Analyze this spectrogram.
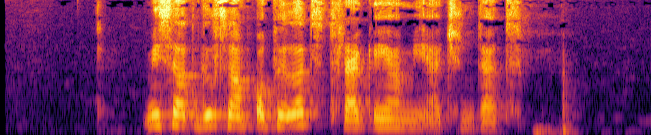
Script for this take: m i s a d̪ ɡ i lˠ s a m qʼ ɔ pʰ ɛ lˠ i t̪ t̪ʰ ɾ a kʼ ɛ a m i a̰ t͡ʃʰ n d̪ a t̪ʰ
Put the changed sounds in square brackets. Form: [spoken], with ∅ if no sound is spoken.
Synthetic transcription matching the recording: m i s a d̪ ɡ i lˠ s a m qʼ ɔ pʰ ɛ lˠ [a] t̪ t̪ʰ ɾ a kʼ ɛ a m i a̰ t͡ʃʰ n d̪ a t̪ʰ

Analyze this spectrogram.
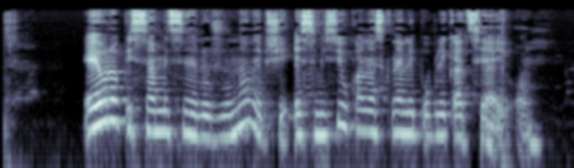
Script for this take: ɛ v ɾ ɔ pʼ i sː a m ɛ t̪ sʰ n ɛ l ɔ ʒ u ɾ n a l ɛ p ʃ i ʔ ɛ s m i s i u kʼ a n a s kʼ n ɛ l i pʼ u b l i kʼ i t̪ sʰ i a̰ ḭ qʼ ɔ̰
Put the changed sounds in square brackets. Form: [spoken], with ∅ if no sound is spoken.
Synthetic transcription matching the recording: ɛ v ɾ ɔ pʼ i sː a m ɛ t̪ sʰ n ɛ [ɾ] ɔ ʒ u ɾ n a l ɛ p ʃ i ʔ ɛ s m i s i u kʼ a n a s kʼ n ɛ l i pʼ u b l i kʼ [a] t̪ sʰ i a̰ ḭ qʼ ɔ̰

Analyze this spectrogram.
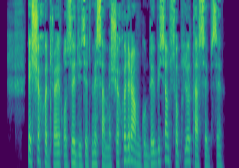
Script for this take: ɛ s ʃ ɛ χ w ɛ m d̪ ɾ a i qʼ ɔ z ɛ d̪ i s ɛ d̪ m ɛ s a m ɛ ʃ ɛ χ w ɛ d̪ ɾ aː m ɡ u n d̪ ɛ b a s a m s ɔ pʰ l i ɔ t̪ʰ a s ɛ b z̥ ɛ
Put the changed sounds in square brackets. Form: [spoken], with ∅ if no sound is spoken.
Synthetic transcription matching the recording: ɛ s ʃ ɛ χ w ɛ [∅] d̪ ɾ a i qʼ ɔ z ɛ d̪ i [z] ɛ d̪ m ɛ s a m ɛ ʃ ɛ χ w ɛ d̪ ɾ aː m ɡ u n d̪ ɛ b [i] s a m s ɔ pʰ l i ɔ t̪ʰ a s ɛ b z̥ ɛ

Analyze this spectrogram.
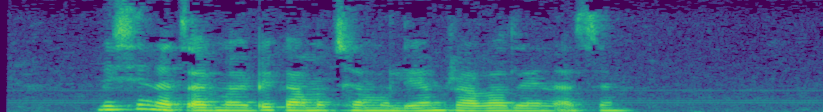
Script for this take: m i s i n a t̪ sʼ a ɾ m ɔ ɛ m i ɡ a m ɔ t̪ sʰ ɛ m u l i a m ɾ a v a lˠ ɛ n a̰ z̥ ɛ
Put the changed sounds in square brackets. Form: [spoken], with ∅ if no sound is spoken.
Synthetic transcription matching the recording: m i s i n a t̪ sʼ a ɾ m ɔ ɛ [b] i ɡ a m ɔ t̪ sʰ ɛ m u l i a m ɾ a v a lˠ ɛ n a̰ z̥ ɛ

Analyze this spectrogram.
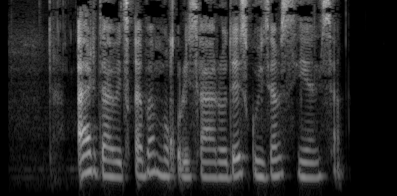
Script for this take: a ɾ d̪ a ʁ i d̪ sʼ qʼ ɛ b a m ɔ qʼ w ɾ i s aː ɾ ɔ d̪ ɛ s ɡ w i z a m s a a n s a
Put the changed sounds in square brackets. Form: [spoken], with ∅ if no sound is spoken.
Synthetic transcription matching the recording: a ɾ d̪ a [v] i [t̪] sʼ qʼ ɛ b a m ɔ qʼ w ɾ i s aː ɾ ɔ d̪ ɛ s ɡ w i z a m s [i] a n s a

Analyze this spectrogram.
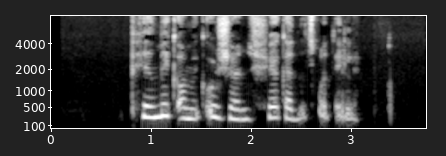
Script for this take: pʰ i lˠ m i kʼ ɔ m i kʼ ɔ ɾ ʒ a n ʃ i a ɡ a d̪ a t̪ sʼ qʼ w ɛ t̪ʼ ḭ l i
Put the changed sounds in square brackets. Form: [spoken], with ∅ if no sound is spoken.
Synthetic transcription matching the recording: pʰ i lˠ m i kʼ ɔ m i kʼ [u] ɾ ʒ a n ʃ i a ɡ a d̪ a t̪ sʼ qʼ w ɛ t̪ʼ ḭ l i

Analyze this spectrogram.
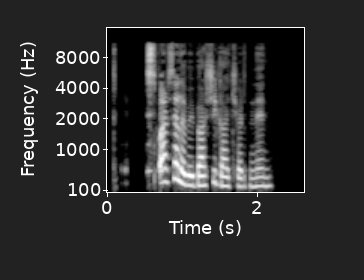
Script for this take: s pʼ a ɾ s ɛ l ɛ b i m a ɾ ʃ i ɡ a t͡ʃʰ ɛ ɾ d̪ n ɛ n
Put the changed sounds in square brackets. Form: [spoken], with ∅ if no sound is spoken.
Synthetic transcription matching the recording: s pʼ a ɾ s ɛ l ɛ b i [b] a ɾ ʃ i ɡ a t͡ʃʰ ɛ ɾ d̪ n ɛ n

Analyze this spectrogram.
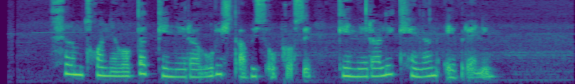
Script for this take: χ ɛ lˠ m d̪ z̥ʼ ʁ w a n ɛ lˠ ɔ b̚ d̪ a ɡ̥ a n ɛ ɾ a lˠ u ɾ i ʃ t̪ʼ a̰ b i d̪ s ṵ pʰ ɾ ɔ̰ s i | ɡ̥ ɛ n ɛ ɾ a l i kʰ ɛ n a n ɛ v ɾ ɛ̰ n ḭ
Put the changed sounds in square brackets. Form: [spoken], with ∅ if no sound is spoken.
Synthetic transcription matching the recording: χ ɛ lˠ m d̪ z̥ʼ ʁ w a n ɛ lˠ ɔ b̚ d̪ a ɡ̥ [ɛ] n ɛ ɾ a lˠ u ɾ i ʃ t̪ʼ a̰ b i [∅] s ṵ pʰ ɾ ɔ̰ s i | ɡ̥ ɛ n ɛ ɾ a l i kʰ ɛ n a n ɛ v ɾ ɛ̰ n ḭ

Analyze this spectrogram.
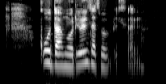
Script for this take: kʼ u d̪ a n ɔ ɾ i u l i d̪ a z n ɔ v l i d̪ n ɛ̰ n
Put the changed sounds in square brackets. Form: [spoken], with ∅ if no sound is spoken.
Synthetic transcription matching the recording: kʼ u d̪ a [m] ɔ ɾ i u l i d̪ a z [m] ɔ [b] l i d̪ n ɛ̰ n

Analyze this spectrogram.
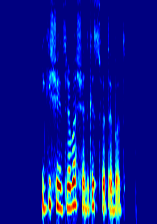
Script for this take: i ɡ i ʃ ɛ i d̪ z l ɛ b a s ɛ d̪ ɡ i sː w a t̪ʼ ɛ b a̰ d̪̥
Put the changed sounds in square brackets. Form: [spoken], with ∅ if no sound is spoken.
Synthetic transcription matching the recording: i ɡ i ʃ ɛ i d̪ z l ɛ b a [ʃ] ɛ d̪ ɡ [ɛ] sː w [ɛ] t̪ʼ ɛ b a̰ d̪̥

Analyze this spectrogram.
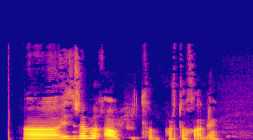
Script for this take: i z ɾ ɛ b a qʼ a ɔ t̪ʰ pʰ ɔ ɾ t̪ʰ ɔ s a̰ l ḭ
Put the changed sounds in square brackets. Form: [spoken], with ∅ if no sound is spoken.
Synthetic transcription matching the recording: i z ɾ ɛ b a qʼ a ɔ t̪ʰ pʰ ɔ ɾ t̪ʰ ɔ [χ] a̰ l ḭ

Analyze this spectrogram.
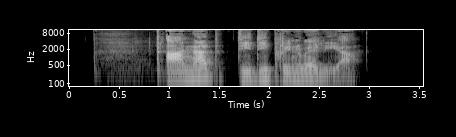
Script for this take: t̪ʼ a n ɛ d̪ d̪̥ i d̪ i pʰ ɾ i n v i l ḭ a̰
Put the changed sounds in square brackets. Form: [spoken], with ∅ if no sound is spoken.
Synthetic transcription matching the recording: t̪ʼ a n [a] d̪ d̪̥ i d̪ i pʰ ɾ i n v [ɛ] l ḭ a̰

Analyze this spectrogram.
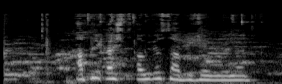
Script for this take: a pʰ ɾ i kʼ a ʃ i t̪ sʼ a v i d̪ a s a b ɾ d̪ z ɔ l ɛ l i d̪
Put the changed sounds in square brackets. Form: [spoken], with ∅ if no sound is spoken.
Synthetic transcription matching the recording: a pʰ ɾ i kʼ a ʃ i t̪ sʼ a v i d̪ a s a b ɾ d̪ z ɔ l ɛ l [a] d̪

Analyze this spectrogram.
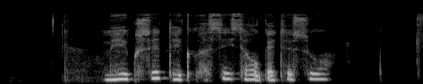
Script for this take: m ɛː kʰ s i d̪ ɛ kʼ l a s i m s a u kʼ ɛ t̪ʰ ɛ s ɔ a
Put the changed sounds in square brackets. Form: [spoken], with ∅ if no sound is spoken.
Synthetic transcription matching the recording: m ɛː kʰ s [ɛ] d̪ ɛ kʼ l a s i [∅] s a u kʼ ɛ t̪ʰ ɛ s ɔ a

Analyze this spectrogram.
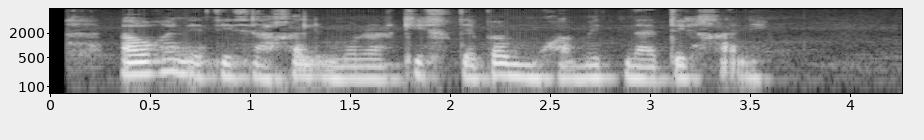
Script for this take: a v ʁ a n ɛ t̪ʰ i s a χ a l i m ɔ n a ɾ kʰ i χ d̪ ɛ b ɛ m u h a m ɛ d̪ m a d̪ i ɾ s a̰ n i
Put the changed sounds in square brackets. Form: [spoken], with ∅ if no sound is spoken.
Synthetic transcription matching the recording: a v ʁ a n ɛ t̪ʰ i s a χ a l i m ɔ n a ɾ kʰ i χ d̪ ɛ b [a] m u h a m ɛ d̪ [n] a d̪ i ɾ [χ] a̰ n i

